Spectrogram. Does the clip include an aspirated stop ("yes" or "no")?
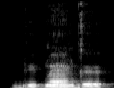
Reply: no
